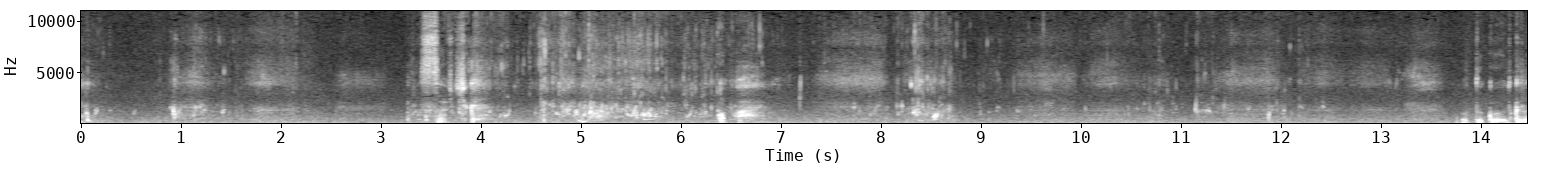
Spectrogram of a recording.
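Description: Shallow, duckweed-covered ditch water sloshing and reeds brushing as a person wades through it, in irregular bursts that are loudest from a few seconds in until past the middle.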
